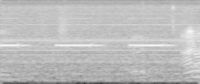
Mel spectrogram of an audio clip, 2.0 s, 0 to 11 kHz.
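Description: ITOH Robocut 115 paper cutter's electronic beeper sounding a single high tone in short, evenly spaced beeps, about one every 0.7 s, over a steady low machine hum.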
